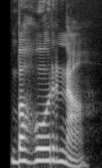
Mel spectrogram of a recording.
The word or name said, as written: बहोरना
